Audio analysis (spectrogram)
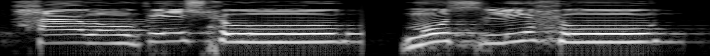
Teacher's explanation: یہاں واو مدہ ہے، واو ساکن ہے اور اس سے پہلے پیش ہے، تو اس کو بھی ہم ایک الف کے مقدار کھینچیں گے۔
